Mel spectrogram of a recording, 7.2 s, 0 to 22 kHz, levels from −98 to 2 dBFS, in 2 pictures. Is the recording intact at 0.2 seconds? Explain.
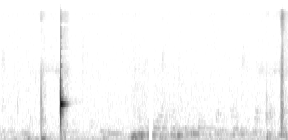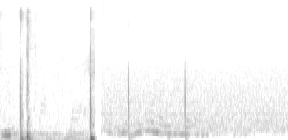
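Yes, at 0.2 seconds the audio is intact, with no dropout, click, distortion or other fault to be heard at that point.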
